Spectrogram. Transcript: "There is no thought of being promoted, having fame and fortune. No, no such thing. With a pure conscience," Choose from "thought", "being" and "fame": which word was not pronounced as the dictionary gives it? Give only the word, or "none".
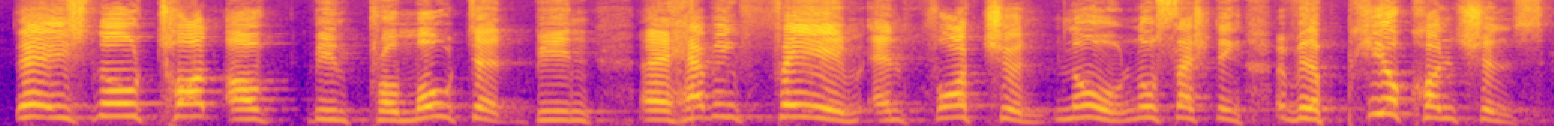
thought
